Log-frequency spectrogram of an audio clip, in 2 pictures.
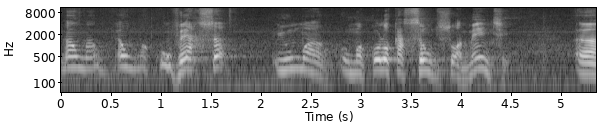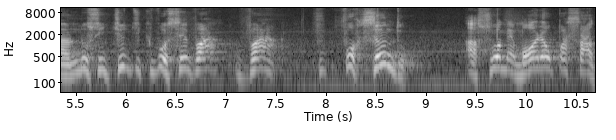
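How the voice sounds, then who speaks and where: Pausing long and often, a man with a high pitch speaks at a fairly slow pace, his intonation lively and his loudness swinging widely. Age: 80s+. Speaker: retired teacher guest on a podcast. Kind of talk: casual interview chat. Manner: halting, many repetitions.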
